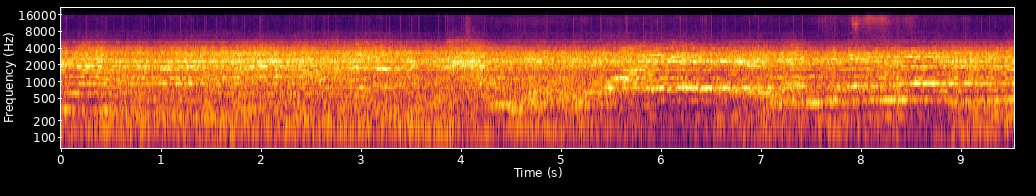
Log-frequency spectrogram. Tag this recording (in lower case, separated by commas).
musical instrument, acoustic guitar, plucked string instrument, bass guitar, music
